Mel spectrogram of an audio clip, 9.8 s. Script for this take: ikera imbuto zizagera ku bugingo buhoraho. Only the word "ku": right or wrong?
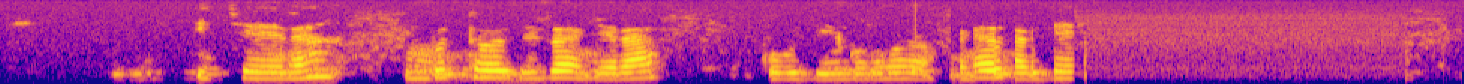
right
